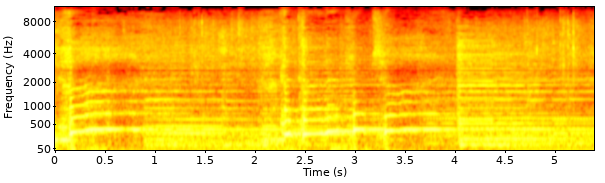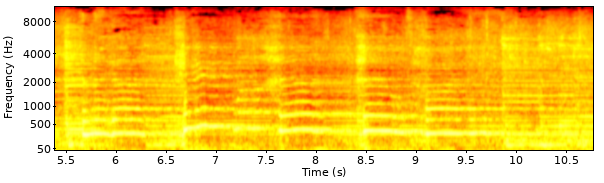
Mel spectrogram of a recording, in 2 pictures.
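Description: A young girl singing solo in long held notes to her own acoustic guitar strumming, in a live concert recording.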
